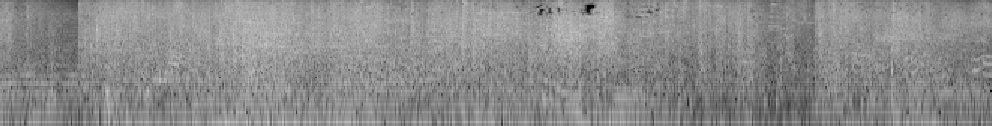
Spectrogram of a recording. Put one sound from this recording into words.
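Magic spells crackle and burst in a fast battle.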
